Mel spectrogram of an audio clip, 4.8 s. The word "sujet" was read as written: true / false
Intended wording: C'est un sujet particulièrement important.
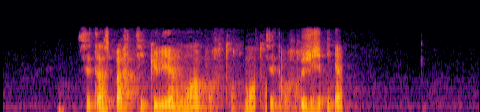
false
